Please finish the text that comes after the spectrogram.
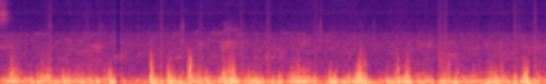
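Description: Steady gusty wind off the sea buffets the microphone, a low rumbling roar with bursts of rustle throughout, no voices.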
